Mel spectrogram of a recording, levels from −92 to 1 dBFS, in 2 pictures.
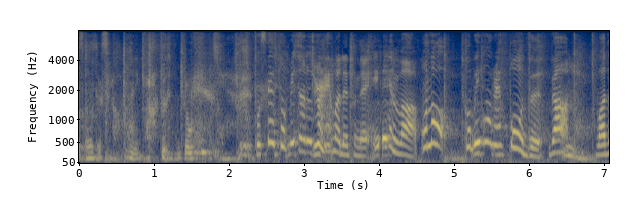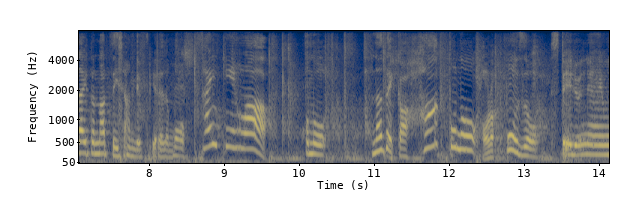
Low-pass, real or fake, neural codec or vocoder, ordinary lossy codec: none; fake; codec, 16 kHz, 2 kbps, X-Codec, HuBERT features, trained on LibriSpeech; none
